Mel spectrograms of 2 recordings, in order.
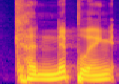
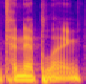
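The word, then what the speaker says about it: Knipling: they're all wrong and it's nippling because the K is silent in a word like that.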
